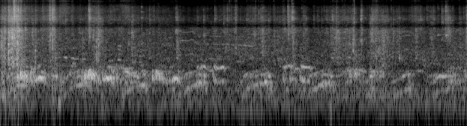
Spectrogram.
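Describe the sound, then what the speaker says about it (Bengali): A pair of black-colored satin pigeons coo repeatedly up close, low rolling calls overlapping in a steady rhythm over a soft background hiss. "এখানে এক পেয়ার ব্ল্যাকলেস কালার শার্টিং কবুতর আছে"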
